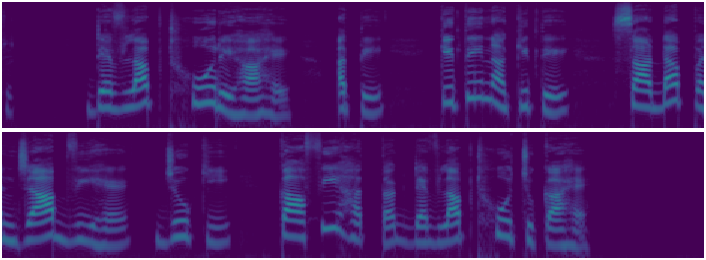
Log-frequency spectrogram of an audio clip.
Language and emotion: Punjabi, neutral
